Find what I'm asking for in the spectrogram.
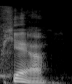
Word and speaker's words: Pierre: Das waren Ifis und Pire. Und die heißen Nämlich Yves, Yves und Pierre.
